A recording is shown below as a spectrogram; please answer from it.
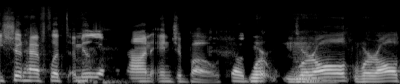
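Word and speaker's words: Gibaut: It's Ian Jabau. spelled G I B A U- T. You don't need to know how it's spelled.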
